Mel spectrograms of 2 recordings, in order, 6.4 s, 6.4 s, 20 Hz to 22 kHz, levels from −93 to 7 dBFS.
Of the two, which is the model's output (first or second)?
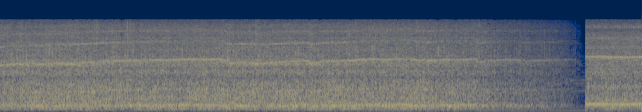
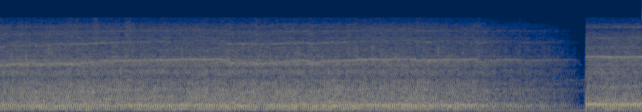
second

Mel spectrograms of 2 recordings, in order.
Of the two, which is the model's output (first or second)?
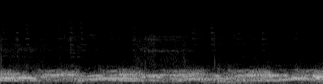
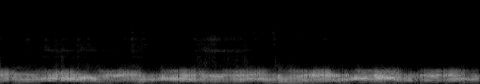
second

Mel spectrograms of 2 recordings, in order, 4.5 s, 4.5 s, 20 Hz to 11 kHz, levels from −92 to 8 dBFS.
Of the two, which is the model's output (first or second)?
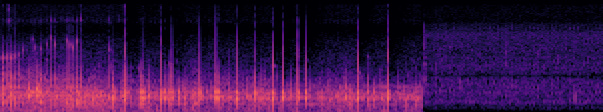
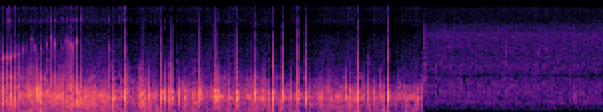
second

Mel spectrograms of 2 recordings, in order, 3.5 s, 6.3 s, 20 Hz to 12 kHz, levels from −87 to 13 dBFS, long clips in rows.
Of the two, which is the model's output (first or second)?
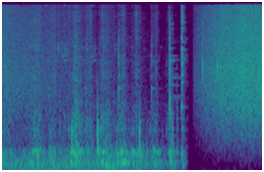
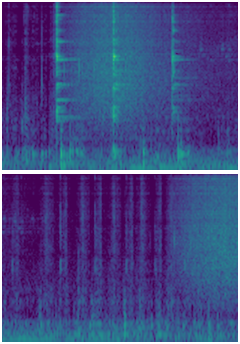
second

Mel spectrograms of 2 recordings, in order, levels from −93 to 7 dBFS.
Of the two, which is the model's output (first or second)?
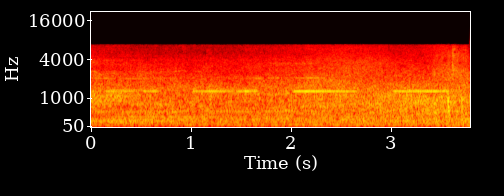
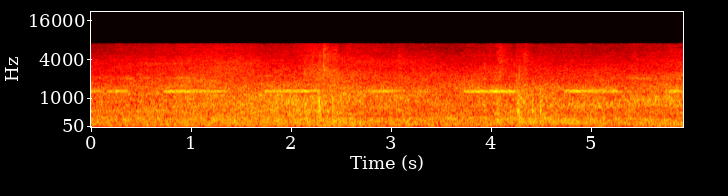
second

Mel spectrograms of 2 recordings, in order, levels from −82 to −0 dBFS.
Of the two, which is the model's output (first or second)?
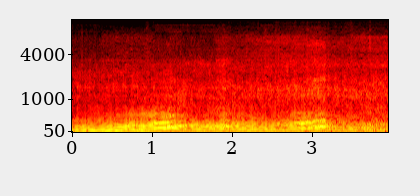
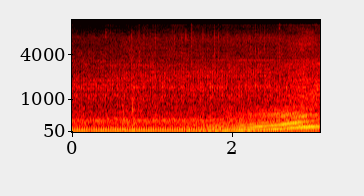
first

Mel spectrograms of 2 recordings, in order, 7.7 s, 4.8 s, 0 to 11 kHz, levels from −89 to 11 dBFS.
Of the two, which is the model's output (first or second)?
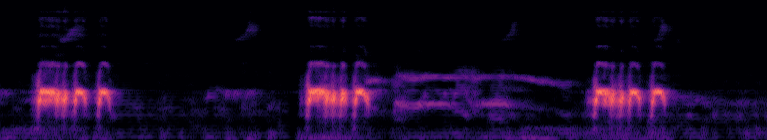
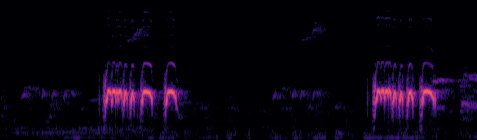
first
